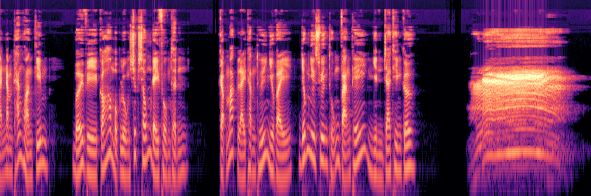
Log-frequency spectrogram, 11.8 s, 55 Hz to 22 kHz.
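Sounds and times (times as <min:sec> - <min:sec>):
speech: 0:00.0 - 0:03.8, 0:04.4 - 0:08.4, 0:09.4 - 0:09.8
large golden-backed buffalo bellowing: 0:09.4 - 0:11.8.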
